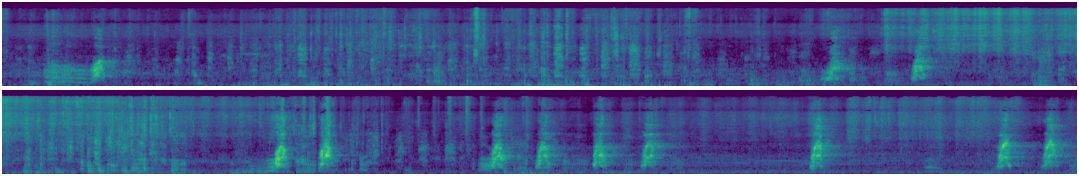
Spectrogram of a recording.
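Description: A dog barking at a black bear, in single barks spaced several seconds apart at first, then a quicker run of barks in the last ten seconds.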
